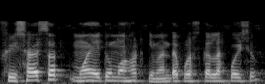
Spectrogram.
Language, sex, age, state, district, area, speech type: Assamese, male, 18-30, Assam, Tinsukia, urban, read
